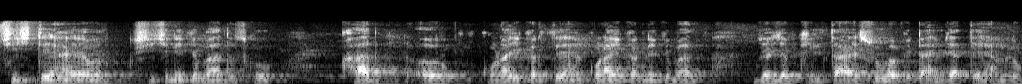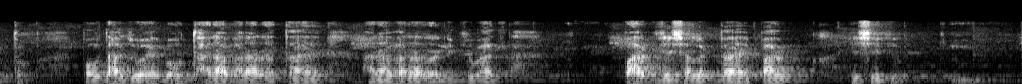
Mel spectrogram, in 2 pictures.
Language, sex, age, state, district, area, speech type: Hindi, male, 60+, Uttar Pradesh, Chandauli, rural, spontaneous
